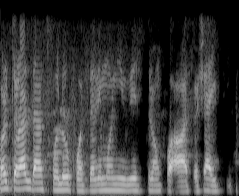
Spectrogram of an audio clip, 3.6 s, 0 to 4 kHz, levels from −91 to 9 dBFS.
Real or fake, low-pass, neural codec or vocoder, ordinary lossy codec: real; 3.6 kHz; none; none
